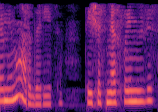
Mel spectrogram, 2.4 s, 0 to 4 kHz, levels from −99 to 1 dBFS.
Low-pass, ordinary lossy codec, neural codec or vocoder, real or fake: 3.6 kHz; MP3, 16 kbps; none; real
